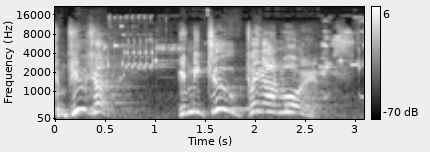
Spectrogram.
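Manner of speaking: shrill, very high, loud barked yell. Running a holodeck program, the speaker orders the computer, yelling a command. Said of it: "You don't have to yell so".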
